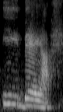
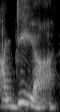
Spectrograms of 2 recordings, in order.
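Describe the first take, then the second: First: It is said with Spanish vowel sounds. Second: It is said with English vowel sounds. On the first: "we have to sound it out phonetically" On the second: "We say idea"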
